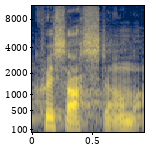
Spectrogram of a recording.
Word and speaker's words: Chrysostom: Listen to the words of John Chrysostom on verse 16. I'm so proud of myself that I said Chrysostom. I said it right.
